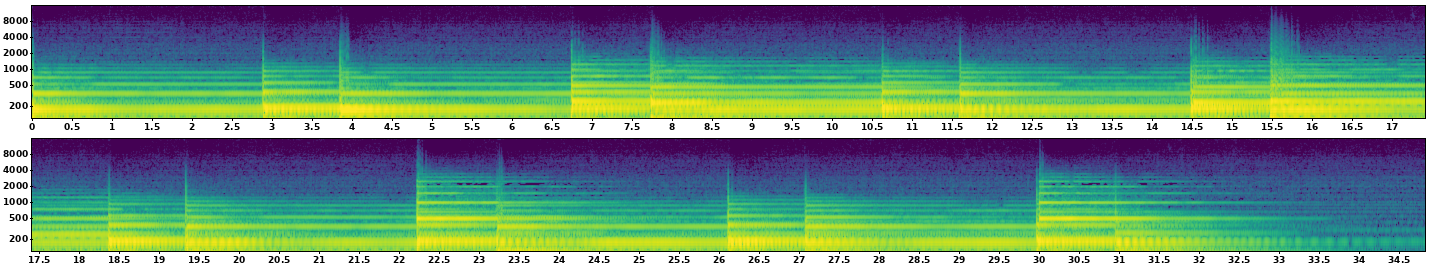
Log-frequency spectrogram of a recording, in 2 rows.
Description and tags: Circuit 7 - Keys 1
Synth Keys Loop
124 BPM
Key of F Minor
dance, portland, sample, evolving, oregon, downtempo, electronica, lofi, hardware, beat, synthesizer, noise, electronic, bass, industrial, digital, synth, ambient, analog, psychedelic, loop, music, percussion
